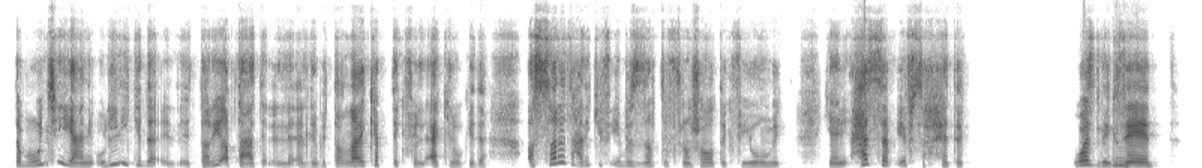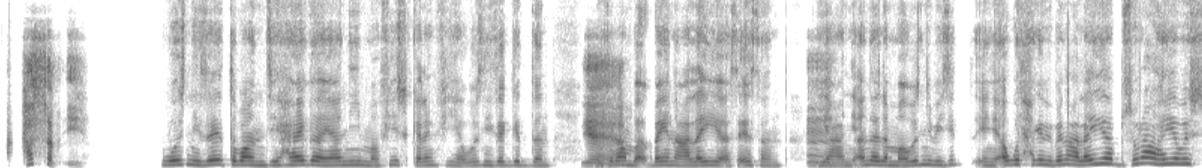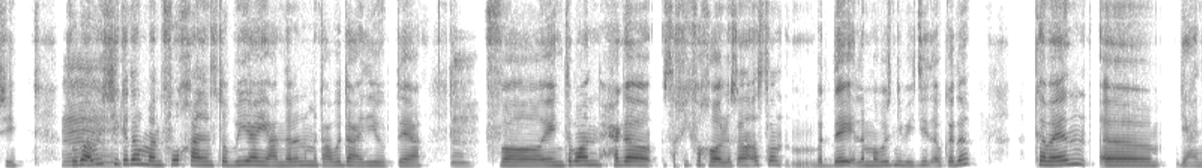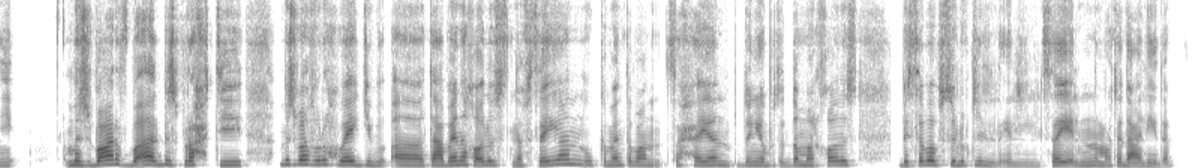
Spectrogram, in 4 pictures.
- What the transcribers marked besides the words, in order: none
- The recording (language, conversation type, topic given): Arabic, advice, إزاي بتتعامل مع الأكل العاطفي لما بتكون متوتر أو زعلان؟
